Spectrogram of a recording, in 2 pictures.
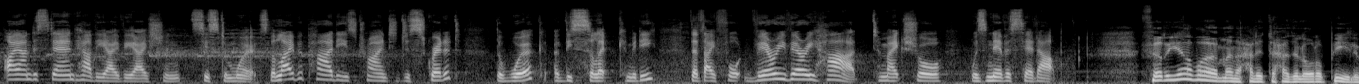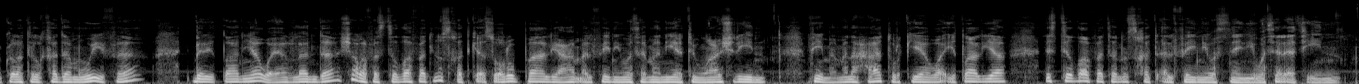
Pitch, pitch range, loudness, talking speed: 130 Hz, 115-170 Hz, -19 LUFS, 125 wpm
